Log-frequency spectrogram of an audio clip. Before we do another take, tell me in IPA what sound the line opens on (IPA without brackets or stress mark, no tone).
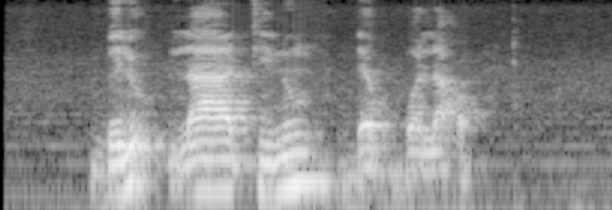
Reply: b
